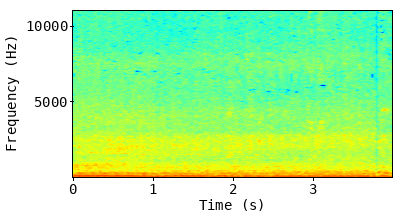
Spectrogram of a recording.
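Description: A motorbike engine putters past.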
